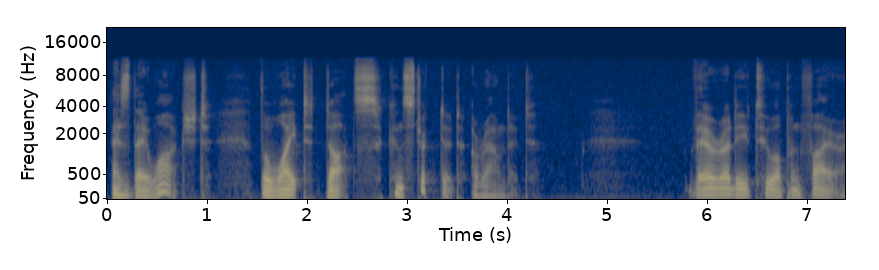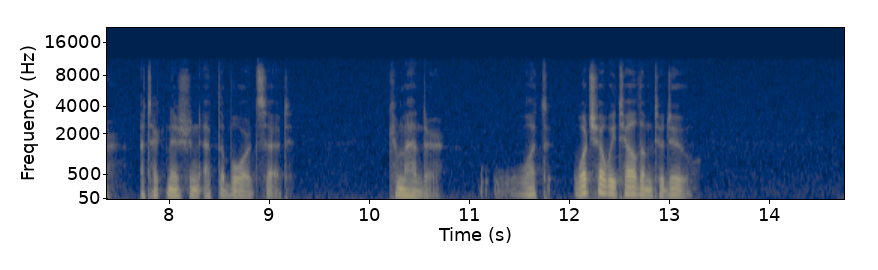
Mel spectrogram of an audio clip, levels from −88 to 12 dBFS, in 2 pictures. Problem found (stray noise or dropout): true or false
false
